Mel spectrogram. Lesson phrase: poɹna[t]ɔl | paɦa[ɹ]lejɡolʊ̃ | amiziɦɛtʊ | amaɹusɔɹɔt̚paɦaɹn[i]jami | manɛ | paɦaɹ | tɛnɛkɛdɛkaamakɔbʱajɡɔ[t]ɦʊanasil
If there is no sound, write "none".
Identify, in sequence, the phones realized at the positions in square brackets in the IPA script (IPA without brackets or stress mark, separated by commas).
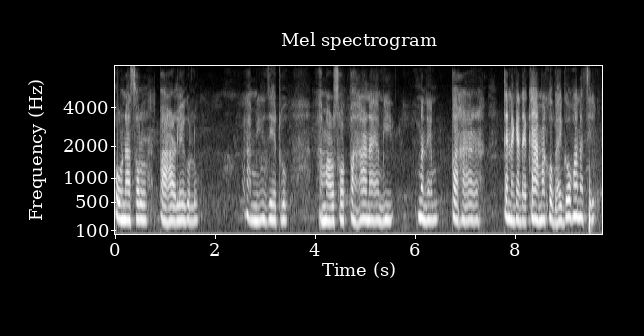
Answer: s, ɹ, a, none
